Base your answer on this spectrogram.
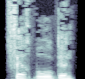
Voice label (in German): "verbogen", German; adjectives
